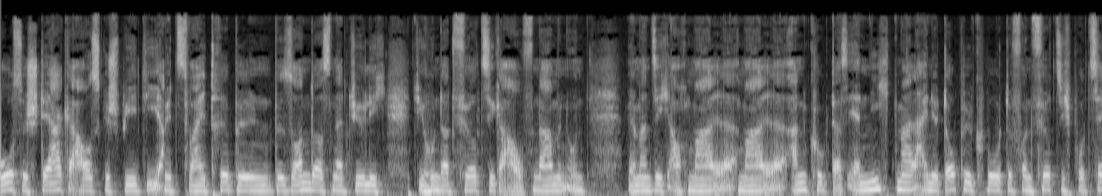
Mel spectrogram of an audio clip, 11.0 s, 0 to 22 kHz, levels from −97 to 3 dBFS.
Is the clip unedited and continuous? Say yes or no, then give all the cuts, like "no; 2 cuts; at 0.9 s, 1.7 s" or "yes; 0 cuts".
no; 2 cuts; at 1.6 s, 7.4 s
